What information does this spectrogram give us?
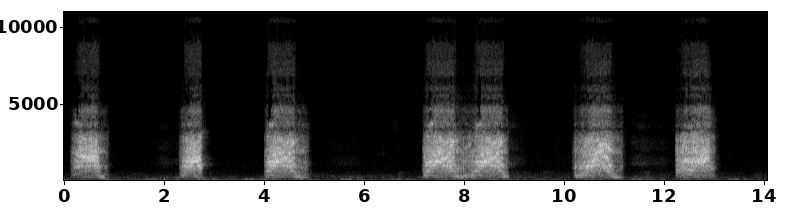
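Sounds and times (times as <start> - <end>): harsh breathy creature calls: 0.1 - 0.9, 2.3 - 2.9, 4.0 - 4.9, 7.2 - 9.0, 10.2 - 11.2, 12.2 - 13.1.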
